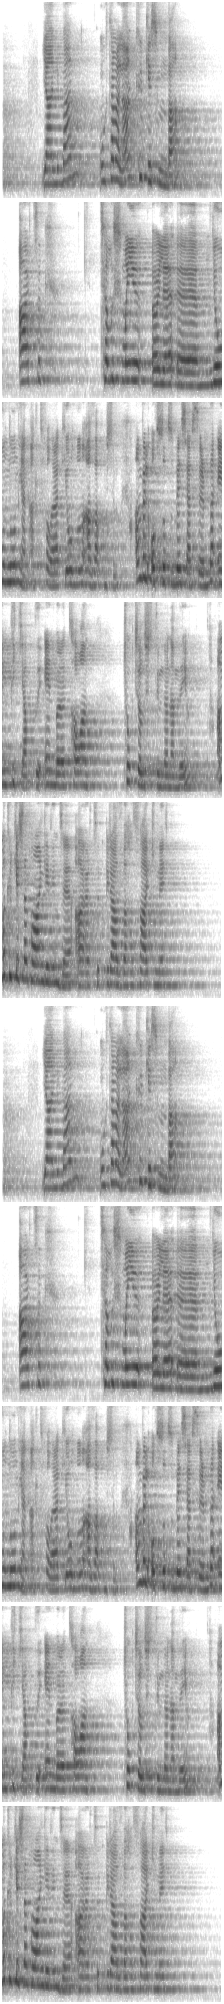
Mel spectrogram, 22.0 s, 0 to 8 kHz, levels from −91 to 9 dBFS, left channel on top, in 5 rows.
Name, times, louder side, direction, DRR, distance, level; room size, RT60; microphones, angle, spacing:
voice 1, 0.8-1.6 1.9-3.5 4.7-5.5 6.4-14.9 15.6-17.0 17.3-20.9, left 1 dB, 10° left, 9 dB, 0.7 m, -23 dB
15.0 x 12.5 x 6.3 m, 2.3 s
head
